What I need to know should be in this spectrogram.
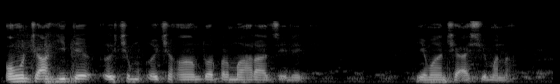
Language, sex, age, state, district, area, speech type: Kashmiri, male, 18-30, Jammu and Kashmir, Bandipora, rural, spontaneous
